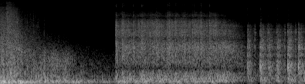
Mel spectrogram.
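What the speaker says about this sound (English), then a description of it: "Oh, there's the shotgun. There's the shotgun." Shotgun fire in a PUBG esports match, loud, dense blasts and a rapid exchange of gunfire with sharp cracks and a brief lull near the end, heard close and without talking.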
